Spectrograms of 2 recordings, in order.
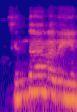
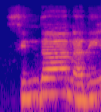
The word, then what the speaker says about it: சிந்தா நதி: அவர்களை கைபேசியில் அழைத்து சிந்தா நதியின் உண்மையான அர்த்தம் குறித்து வினவ, அவர் இது சிந்தா நதி அல்ல, சிந்தா நதி என்று உரைத்தார். அப்படித்தான் இதை உச்சரிக்க வேண்டும் என்று கூறினார்.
